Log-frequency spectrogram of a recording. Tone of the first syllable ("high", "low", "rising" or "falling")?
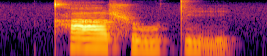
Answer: high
